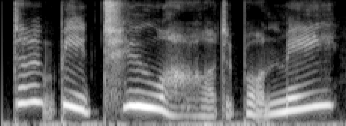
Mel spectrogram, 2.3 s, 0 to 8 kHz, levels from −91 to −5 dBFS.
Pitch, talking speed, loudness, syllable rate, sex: 290 Hz, 155 wpm, -14 LUFS, 3.5 syllables/s, female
